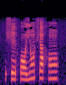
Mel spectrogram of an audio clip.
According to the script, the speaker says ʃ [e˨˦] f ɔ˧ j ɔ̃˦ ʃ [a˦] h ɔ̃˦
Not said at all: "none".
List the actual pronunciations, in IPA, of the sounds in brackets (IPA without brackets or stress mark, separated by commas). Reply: e˧, a˦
